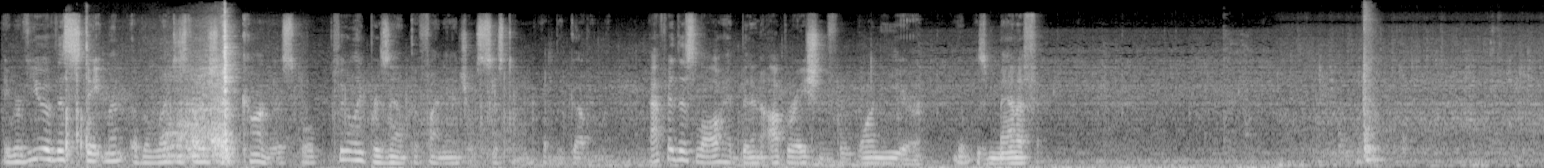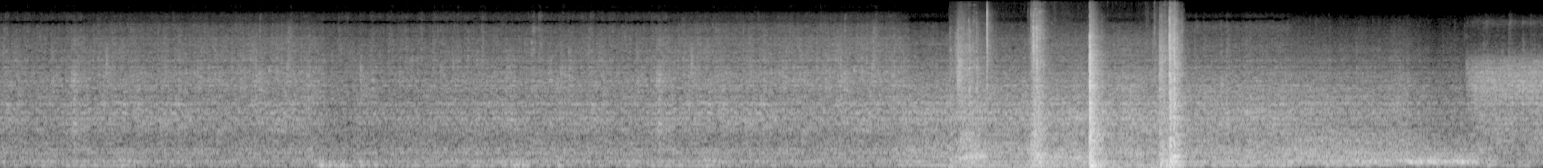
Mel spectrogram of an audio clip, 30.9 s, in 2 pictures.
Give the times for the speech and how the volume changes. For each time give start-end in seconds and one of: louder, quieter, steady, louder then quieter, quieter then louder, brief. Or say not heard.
0.0-10.4 quieter then louder.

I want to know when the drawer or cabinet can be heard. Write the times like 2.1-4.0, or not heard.
0.7-2.4, 12.2-14.2, 24.9-27.3.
